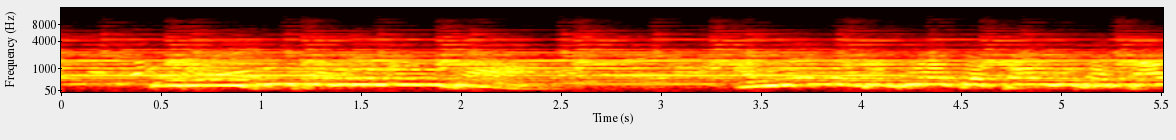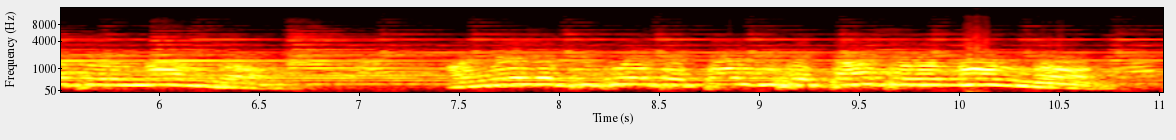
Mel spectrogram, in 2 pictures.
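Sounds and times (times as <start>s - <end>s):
faint voice: 0.0s - 1.7s
church bells pealing: 0.0s - 11.0s.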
